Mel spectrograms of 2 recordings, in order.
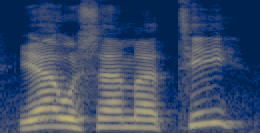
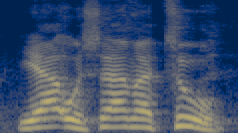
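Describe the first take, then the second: First: The name ends in a plain i vowel. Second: The name ends in a plain u vowel. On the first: The speaker calls it wrong. "I can never say Usama T with a kesra" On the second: The speaker calls it right. "So the correct answer is Ya Usama two"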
